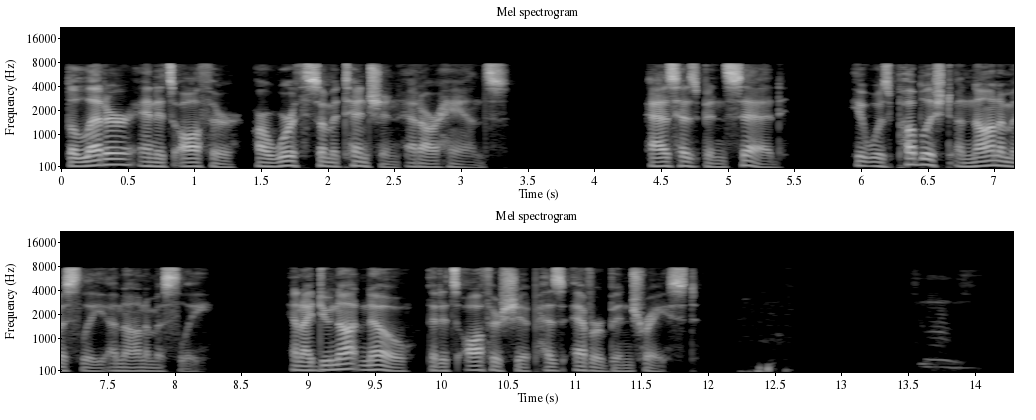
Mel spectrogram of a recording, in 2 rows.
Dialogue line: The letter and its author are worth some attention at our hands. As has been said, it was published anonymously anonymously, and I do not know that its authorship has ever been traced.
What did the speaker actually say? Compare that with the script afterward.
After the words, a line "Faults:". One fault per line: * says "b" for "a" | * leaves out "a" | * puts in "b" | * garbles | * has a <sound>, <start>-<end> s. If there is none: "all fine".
The letter and its author are worth some attention at our hands. As has been said, it was published anonymously anonymously, and I do not know that its authorship has ever been traced.
Faults:
* has a sigh, 12.2-12.7 s
* has a sigh, 13.5-14.1 s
